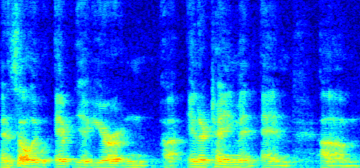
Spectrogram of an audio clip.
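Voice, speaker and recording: A man with an American accent, fairly low in pitch, at a very slow pace, with ordinary pitch variation and audible room echo. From Philadelphia, US Northeast. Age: 80s+. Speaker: former state legislator. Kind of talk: oral history interview. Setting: at his home. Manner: halting, with repeated words.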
